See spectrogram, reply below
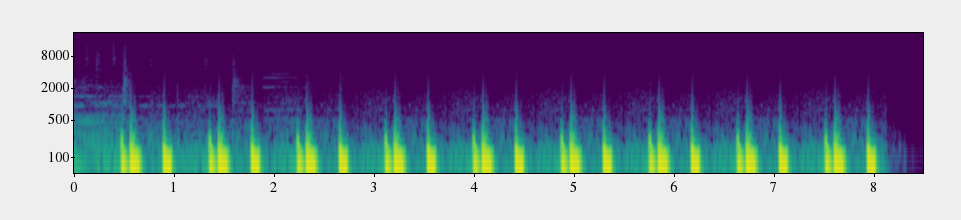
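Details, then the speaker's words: Simulated heart sounds with an S4 atrial gallop at about 68 a minute: a soft extra sound in late diastole just before S1, giving a "Tennessee" rhythm. "the S4 heart sound occurs just before S1 in late diastole the word Tennessee is often used to help describe the Rhythm produced by the added fourth heart sound"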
